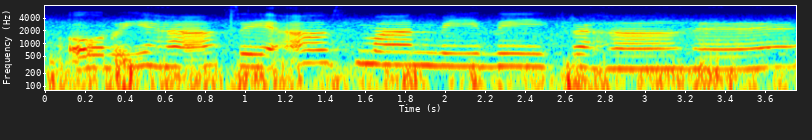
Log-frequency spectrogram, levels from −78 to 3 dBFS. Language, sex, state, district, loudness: Hindi, female, Haryana, Charkhi Dadri, -14 LUFS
